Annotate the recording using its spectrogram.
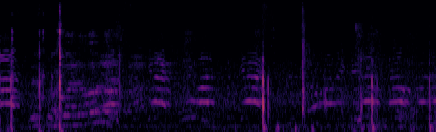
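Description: Near silence, broken by faint, short calls of players' voices from out on the field and a few sharp clicks.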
